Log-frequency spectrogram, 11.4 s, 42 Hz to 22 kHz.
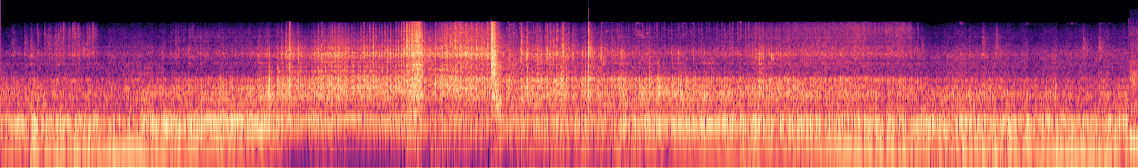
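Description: S550 Ford Mustang's exhaust, heard from right behind the tailpipes as the engine is revved hard: the revs climb about two to four seconds in, a few sharp cracks come around four to six seconds in, and then the engine runs on at a steady note.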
